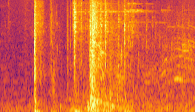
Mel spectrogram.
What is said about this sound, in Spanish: Tintinean las campanitas de las jarras delanteras.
